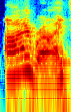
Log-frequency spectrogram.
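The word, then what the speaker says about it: irides: their health and in their lives so the eye rides and that is spelled i-r-i-d-e-s is the correct plural when we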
